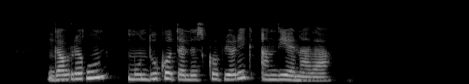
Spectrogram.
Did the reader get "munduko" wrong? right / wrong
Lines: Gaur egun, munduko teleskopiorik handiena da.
right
